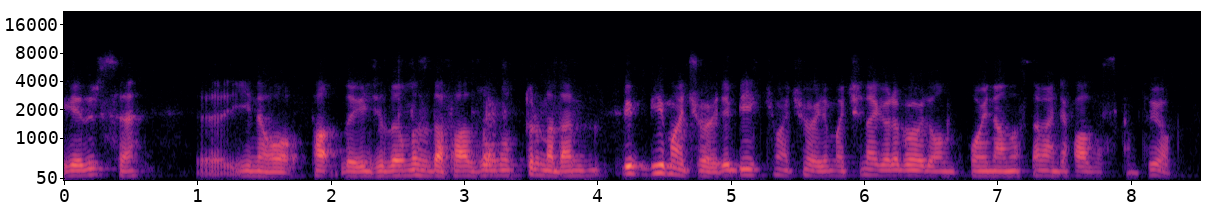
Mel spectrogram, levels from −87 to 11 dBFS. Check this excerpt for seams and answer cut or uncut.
uncut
